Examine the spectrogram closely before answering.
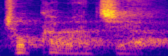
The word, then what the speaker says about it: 조카마치: 성하촌인데 요거를 발음을 좀 조심해야 돼요. 일본어로 조카마치라고 불러요. 무슨 마치? 조카마치야.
